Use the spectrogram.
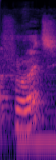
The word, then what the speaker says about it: floret: Et d'ailleurs, si on regarde bien, floret, il est accentué en première syllabe et pas en dernière. Pourquoi? Tout simplement parce que floret s'écrit ET à la fin et pas E de TE.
